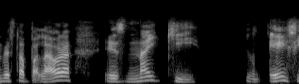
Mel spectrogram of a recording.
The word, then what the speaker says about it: Nike: esta marca entonces Claro sí se pronuncia la e pero es porque la palabra no era originalmente en inglés sino sea como adoptado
